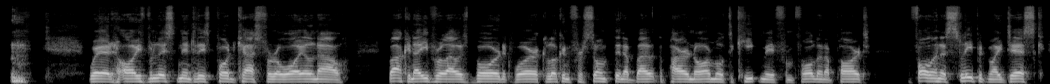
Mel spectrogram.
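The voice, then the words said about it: Put-on Irish accent. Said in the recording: “agreed to do it in an Irish accent ... hit us with the Irish ... I'll see what I can do with an Irish accent.”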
